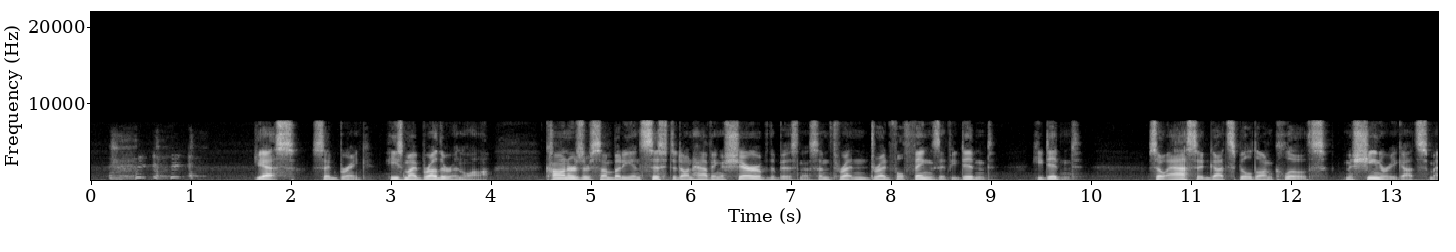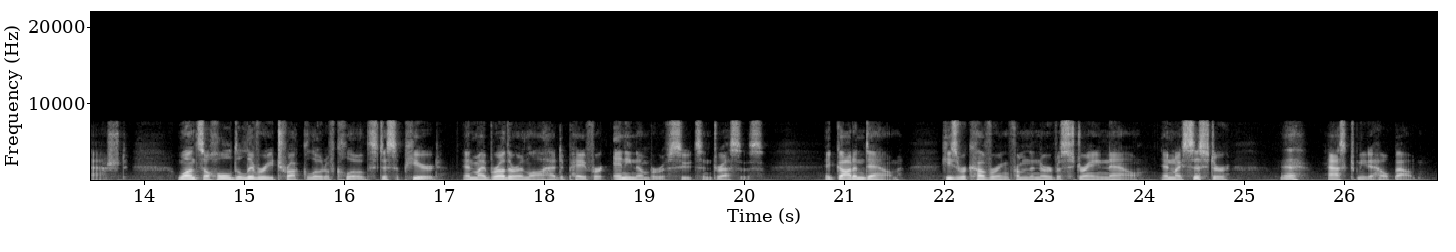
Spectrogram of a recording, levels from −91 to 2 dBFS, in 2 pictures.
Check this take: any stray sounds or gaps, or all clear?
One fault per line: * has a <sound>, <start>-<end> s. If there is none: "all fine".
* has a cough, 0.2-1.2 s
